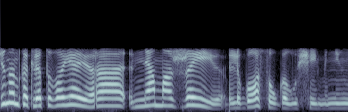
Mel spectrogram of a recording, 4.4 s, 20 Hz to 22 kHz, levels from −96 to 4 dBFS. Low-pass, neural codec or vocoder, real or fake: 3.6 kHz; none; real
